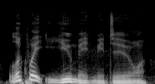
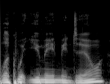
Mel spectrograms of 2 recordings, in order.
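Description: First: It sounds blaming, putting fault on the victim. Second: It sounds helpless, as if he lacked control.

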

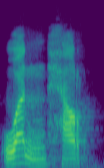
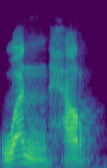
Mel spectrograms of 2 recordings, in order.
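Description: The two takes are said the same way.

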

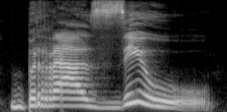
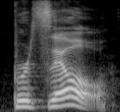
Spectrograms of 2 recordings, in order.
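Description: First: It is said with Portuguese sounds. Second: It is said with an English R. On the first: "Alguns exemplos que são parecidos em português, mas para a gente notar essa diferença" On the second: "o som da letra R é R"

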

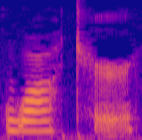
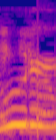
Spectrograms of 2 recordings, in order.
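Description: First: The first vowel sounds like 'ah'. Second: The first vowel sounds like 'oo'. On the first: "Most Americans refer to the stuff that comes out of the tap as water" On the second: "if you were raised in Philadelphia, your pronunciation probably sounds more like wooter"

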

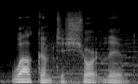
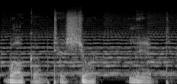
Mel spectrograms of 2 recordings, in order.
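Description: First: It is said in a plain, normal speaking voice. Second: It is said in a dramatic grindhouse trailer voice. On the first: "Forget that. I'll just do it" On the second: "Maybe I'll make it grindhouse"

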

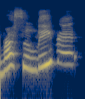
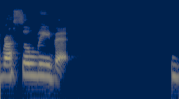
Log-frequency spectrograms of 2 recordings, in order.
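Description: First: The voice sounds light and cheerful. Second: The voice sounds low and firm. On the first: The tone does not show that the behavior is unwanted. The speaker calls it wrong. "instead of saying, "Russell, leave it," like that" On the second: The tone shows that the behavior is unwanted. The speaker calls it right. "That's my tone is reflecting what I want"

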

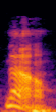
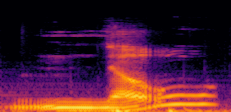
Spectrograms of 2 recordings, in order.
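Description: First: The word is said in a relaxed, casual way. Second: The word is said hesitantly and uncertainly. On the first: The speaker is simply declining without fuss. "just very casually" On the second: The speaker is not confident in the refusal. "just very like unsure of yourself"

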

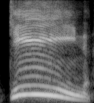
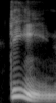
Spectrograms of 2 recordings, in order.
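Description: First: The name is said loudly, with lively energy. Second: The name is said flatly, with little energy. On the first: The greeting sounds happy and welcoming. The speaker calls it right. "Let's do it all over again and say Dean" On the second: The greeting sounds uninterested. The speaker calls it wrong. "they just say a name and then they're like, oh, it's Dean. It's like, stop"

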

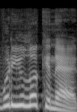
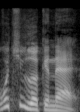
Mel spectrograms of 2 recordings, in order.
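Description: First: It is said in a friendly, curious way. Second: It is said with a hostile, confrontational attitude. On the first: The speaker simply wants to know what is being looked at. "But like we've asked people" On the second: The speaker is challenging someone for staring. "you can say it with some attitude"

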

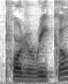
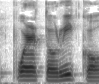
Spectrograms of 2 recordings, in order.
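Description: First: It is said with an American English accent. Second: It is said with a Spanish accent.

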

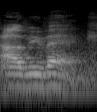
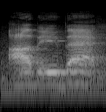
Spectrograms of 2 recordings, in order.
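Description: First: It is said in his normal voice. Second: It is said in a put-on movie voice.

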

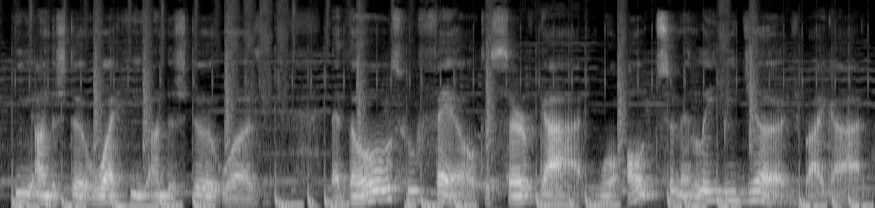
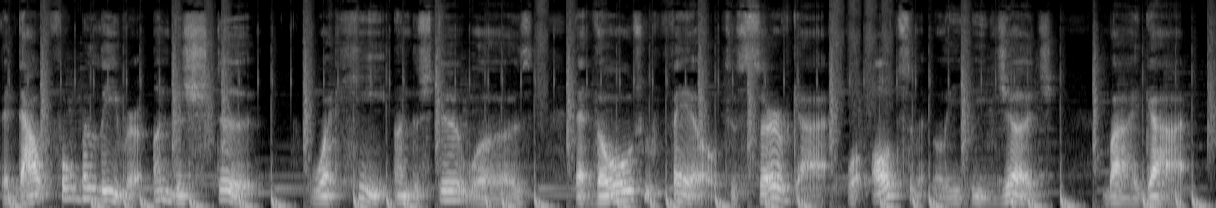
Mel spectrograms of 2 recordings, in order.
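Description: First: It is said at a normal pace. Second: It is said slowly and deliberately.

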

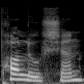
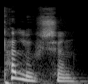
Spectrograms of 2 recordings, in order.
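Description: First: The first vowel is full and unreduced. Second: The first vowel is weak and reduced. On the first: The speaker calls it wrong. "not pollution" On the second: The speaker calls it right. "that makes the first sound weak"

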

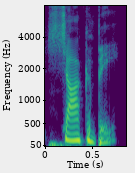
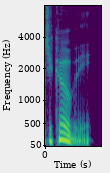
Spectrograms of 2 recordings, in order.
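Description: First: The first syllable sounds like French Jacques. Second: The first syllable does not sound like Jacques. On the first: This is how the name was wrongly assumed. The speaker calls it wrong. "I did not say Jacobi" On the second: This is how the name was actually given. The speaker calls it right. "I said Jacobi"

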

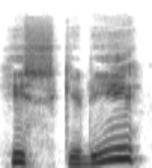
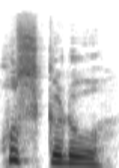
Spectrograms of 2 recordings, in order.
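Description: First: The name is said with Norwegian vowels. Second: The name is said with American English vowels. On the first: "på norsk ville jeg jo sagt husker de" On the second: "i USA så uttaler man ikke noen ting sånn som det skal, så det var jo husker du"

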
